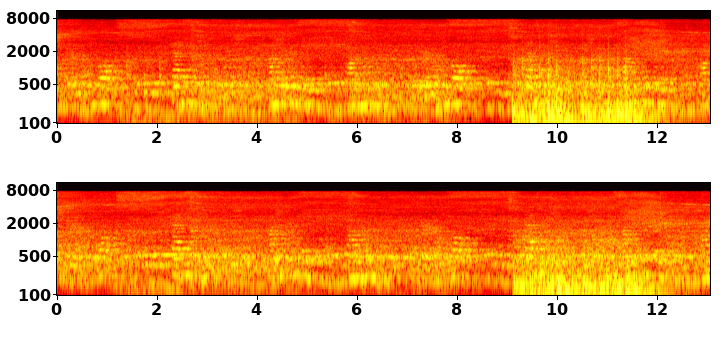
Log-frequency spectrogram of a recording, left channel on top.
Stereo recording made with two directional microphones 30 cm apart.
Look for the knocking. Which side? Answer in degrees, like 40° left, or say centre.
70° left.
